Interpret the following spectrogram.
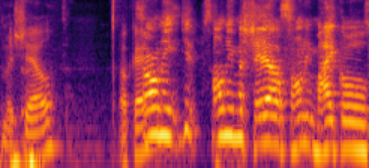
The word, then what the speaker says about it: Michel: I'm actually hoping Sony Michael slips and we can pick him up. Hey, but that's another story. If you're gonna pick him up, I'm gonna need you to say his name right. It's Michelle.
